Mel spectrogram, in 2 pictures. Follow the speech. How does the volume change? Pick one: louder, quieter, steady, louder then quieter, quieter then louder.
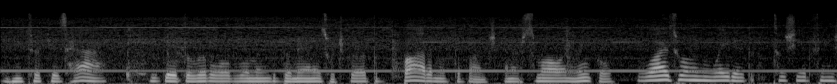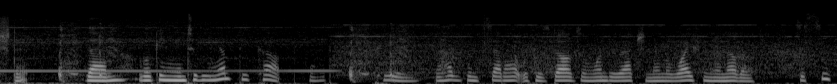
quieter.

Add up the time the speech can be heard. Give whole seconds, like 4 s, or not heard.
17 s.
